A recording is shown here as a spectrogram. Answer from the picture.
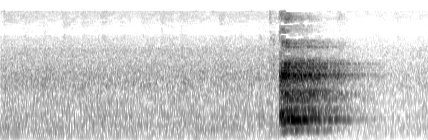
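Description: A short, loud, strained vocal burst from a weightlifter straining at the top of a barbell press, about one and a half seconds in, over a low steady hum.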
